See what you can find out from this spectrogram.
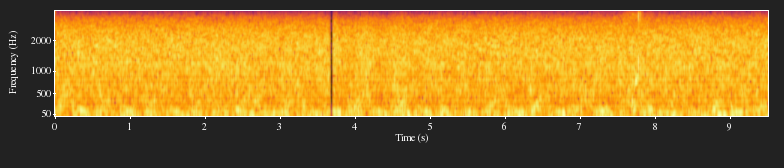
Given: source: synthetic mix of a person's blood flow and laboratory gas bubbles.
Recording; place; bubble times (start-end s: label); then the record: Doppler ultrasound of blood flow; precordium
7.57-8.00 s: bubbles
From the record:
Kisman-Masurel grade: 212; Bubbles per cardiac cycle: several, 3 to 8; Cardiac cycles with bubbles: 1 to 10%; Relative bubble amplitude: moderate (0.250 to 0.450); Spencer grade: 1 (occasional bubble signal discernible with the cardiac motion signal, with majority of cardiac periods free of bubbles); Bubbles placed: anywhere in the cardiac cycle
